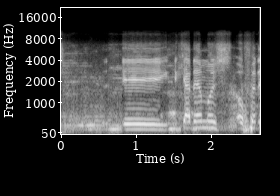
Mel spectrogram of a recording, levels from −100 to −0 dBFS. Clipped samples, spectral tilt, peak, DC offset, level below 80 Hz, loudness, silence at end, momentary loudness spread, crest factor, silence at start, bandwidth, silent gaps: under 0.1%; -5 dB/octave; -2 dBFS; under 0.1%; -52 dBFS; -15 LUFS; 0 s; 12 LU; 14 dB; 0 s; 7.6 kHz; none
